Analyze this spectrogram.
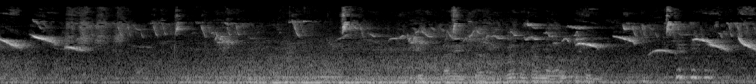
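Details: Green-winged saltators in a ruckus of dispute singing: many overlapping clear whistled phrases, mostly descending slurs, tumble over one another several times a second, with a low steady background hum throughout.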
